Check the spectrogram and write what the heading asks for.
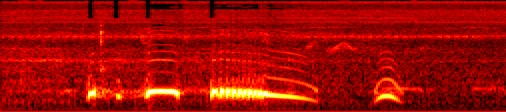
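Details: Decoy spotted dove cooing to stimulate wild doves: two short notes, a steady held note, a long descending coo, then a soft rounded final note, in a quiet setting.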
